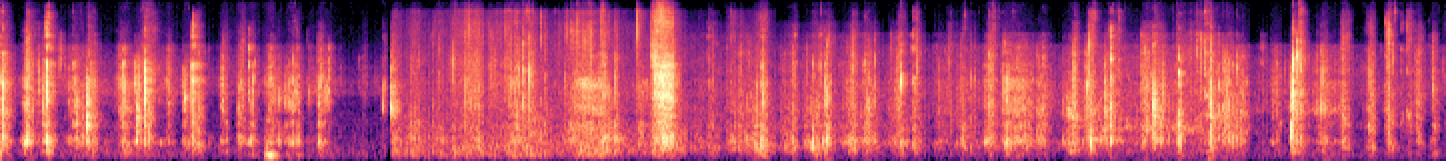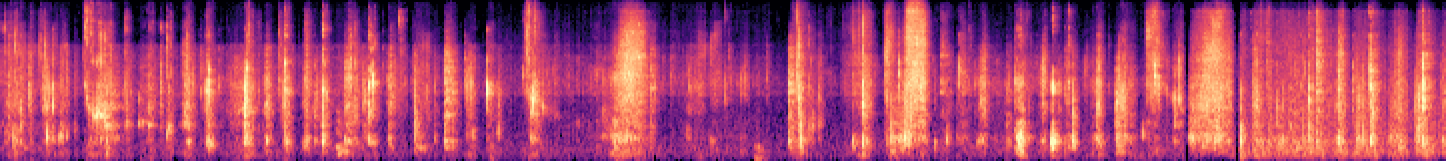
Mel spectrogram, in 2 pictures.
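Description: Close-miked chewing of a crunchy, crumbly baked treat: a dense, uneven run of crisp crunches and small wet mouth clicks.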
